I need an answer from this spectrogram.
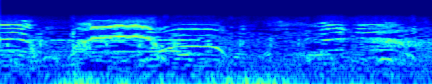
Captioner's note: crowd cheers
